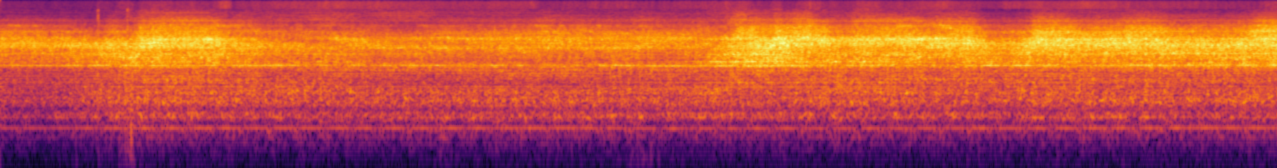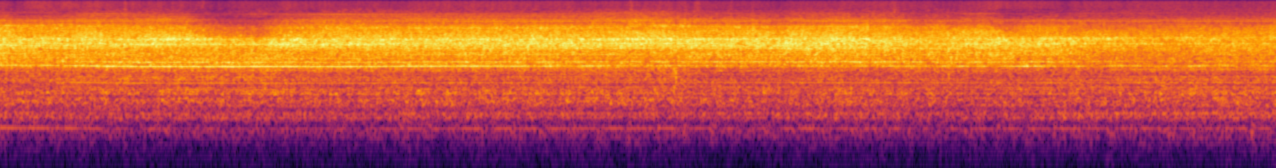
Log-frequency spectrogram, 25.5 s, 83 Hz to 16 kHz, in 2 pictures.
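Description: Electric meat grinder with a small auger and a 3/16 plate running a second grind of bratwurst meat, a steady loud motor whine with sustained tonal hum, continuous and alone for the whole stretch.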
